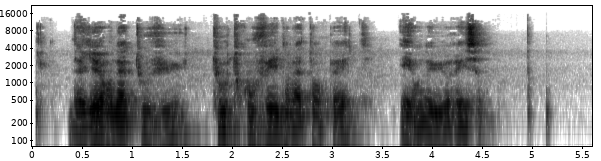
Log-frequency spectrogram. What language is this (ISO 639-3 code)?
fra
